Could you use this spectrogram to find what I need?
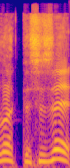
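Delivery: hushed, whispering voice. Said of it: "And why are you whispering?".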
